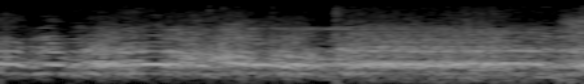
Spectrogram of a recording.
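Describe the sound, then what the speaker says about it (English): A large crowd of Gaza protesters chanting against Hamas and the war, a dense continuous roar of many voices heard at some distance, unbroken for the full two seconds. "the masses chanted to end the war, demanding the release of Israeli hostages"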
